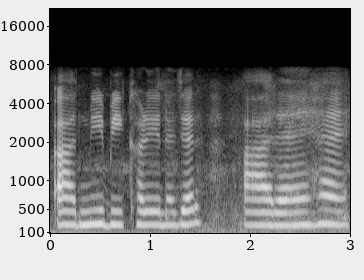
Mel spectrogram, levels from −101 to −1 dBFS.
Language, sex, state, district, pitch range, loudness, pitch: Hindi, female, Bihar, Kaimur, 225-235 Hz, -19 LUFS, 230 Hz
